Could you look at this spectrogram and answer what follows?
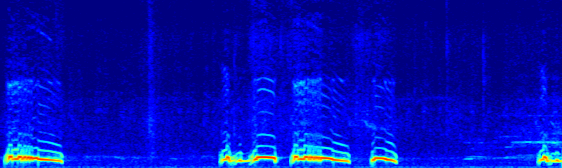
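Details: Spotted dove cooing in the thúc gù style used to attract wild birds: one long sliding coo, a silent gap, then a quick run of wavering and drawn-out coos, with a faint thin whistle near the end.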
